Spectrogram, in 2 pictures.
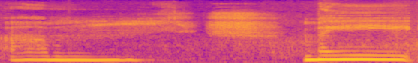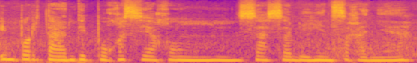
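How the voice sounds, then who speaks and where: An actress playing an earnest, forgiving grown daughter in a radio drama, with a polite, halting delivery. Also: female voice, mid-range voice, little pitch movement, darkish tone, a little hiss or hum, natural voice. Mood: nervous, hopeful. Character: earnest, forgiving grown daughter seeking her long-lost mother. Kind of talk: Tagalog radio drama acting. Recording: music under the dialogue.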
